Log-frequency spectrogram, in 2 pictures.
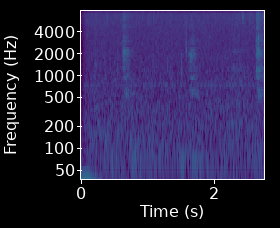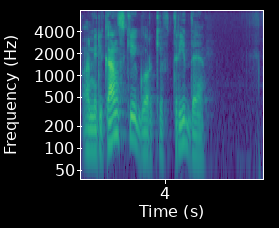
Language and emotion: Russian, neutral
